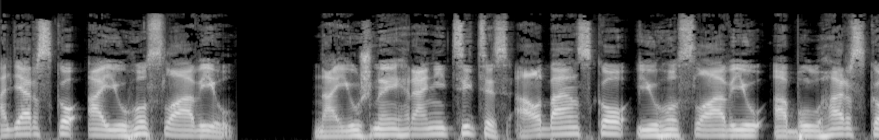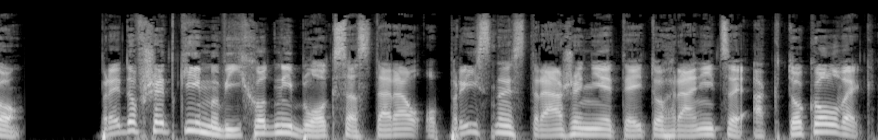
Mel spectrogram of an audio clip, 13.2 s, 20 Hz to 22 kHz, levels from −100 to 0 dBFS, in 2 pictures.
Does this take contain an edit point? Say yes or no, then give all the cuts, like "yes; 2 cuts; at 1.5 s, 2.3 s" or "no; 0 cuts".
no; 0 cuts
